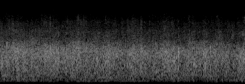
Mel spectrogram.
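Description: Audience applause, a steady, even wash of many hands clapping at moderate volume, unbroken and without voices.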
